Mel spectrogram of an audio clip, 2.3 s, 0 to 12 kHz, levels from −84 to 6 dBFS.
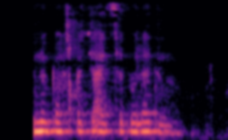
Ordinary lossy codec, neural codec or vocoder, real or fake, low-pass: MP3, 96 kbps; none; real; 10.8 kHz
